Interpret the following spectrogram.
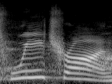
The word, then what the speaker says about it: Hui Tran: Miss Hui Tran.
